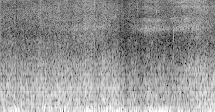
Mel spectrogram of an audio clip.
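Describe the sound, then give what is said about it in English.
Strong wind buffets the microphone in a loud, continuous low roar with uneven gusty swells. No other sound is heard. “The wind is not letting up”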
